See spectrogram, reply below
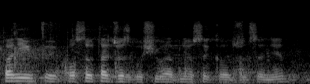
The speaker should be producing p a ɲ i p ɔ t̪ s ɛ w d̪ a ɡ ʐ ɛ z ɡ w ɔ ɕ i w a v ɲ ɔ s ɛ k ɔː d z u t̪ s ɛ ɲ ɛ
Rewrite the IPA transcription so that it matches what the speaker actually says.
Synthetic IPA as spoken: p a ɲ i p ɔ s ɛ w t̪ a ɡ ʐ ɛ z ɡ w ɔ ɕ i w a v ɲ ɔ s ɛ k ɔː d ʐ u t̪ s ɛ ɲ ɛ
